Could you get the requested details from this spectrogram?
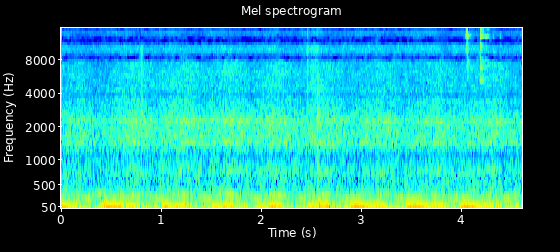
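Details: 2003 BMW 325i that ran fine until sitting 6 months: deep idle surging and dipping roughly twice a second, after earlier stalling with no codes; ICV cleaned and fuel pump, fuel filter, camshaft sensors and crank sensor replaced without fixing it.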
